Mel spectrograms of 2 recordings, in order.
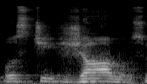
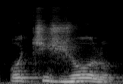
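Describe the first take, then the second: First: "tijolos" with a wide-open o in "jo"; open vowel. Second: "tijolo" with a closed o in "jo"; closed vowel. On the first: Teacher contrasting plural with singular, open vowel. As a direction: slowly, open the stressed o of "tijolos". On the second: Teacher contrasting singular with plural, closed vowel. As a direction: slowly, close the stressed o of "tijolo". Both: Shown as a demonstration. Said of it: "Mudou o som".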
